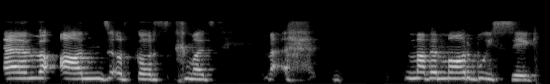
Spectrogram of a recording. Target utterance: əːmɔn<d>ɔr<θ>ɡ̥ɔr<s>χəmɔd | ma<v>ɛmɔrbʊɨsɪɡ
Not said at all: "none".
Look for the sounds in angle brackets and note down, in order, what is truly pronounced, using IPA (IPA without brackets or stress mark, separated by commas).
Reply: d, θ, s, v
